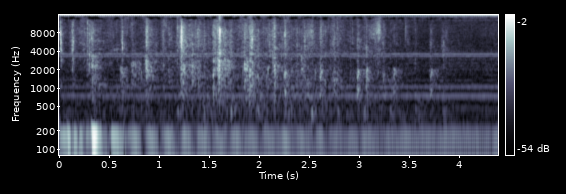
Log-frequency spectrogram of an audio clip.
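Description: Faint, scattered applause from a hall audience, irregular claps that thin out toward the end, over a steady low hum.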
